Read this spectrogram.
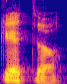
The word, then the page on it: mochetas: moucheto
